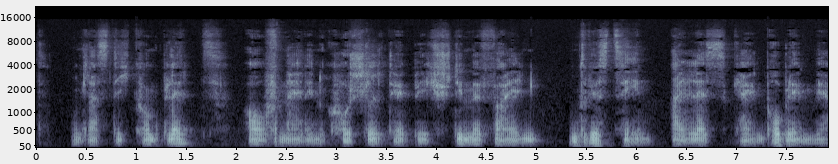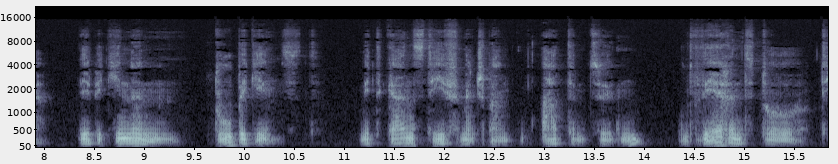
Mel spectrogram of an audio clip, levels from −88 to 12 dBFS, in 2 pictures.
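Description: A constant, even hiss sits under the sound for its whole length, with no added distortion, the mark of low bit depth with dither: rounding to about 9 bits with dither turns the error into steady white noise roughly 35 dB below the signal. A spectrogram shows a flat noise floor across all frequencies.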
